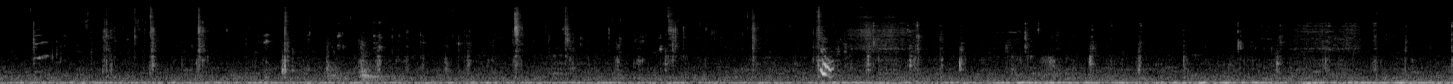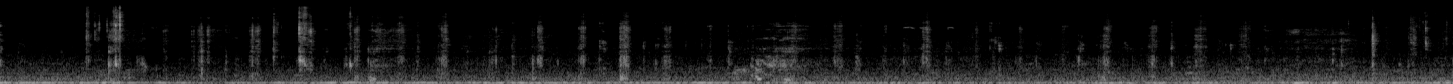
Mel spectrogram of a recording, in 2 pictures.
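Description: Close-miked chewing of mouthfuls of rice and fish curry, a dense run of small wet mouth clicks and smacks, over a low steady hum. One sharp, loud smack about eight seconds in.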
